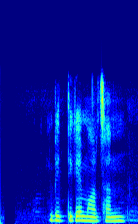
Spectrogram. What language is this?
Nepali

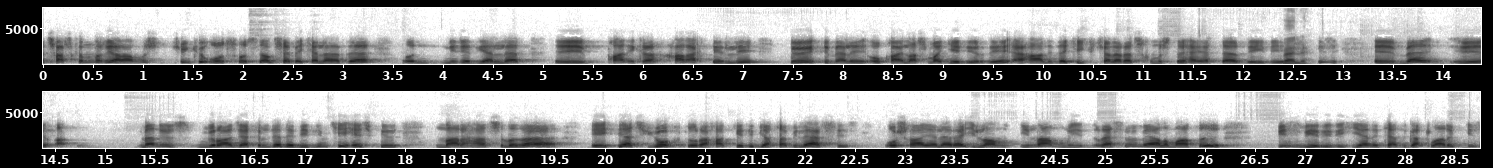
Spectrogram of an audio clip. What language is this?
Turkish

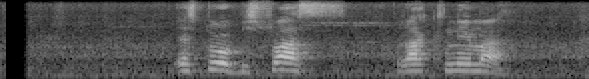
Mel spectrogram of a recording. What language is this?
Nepali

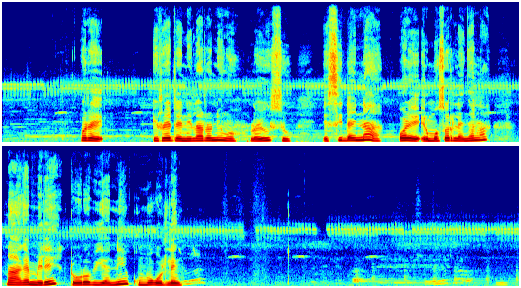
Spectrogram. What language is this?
Masai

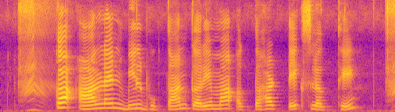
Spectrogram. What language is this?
Chhattisgarhi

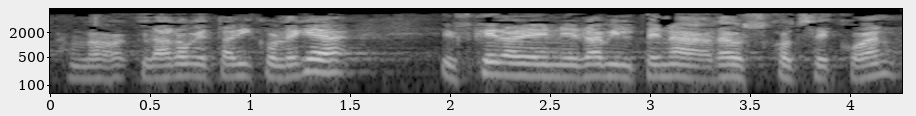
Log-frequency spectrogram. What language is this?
Basque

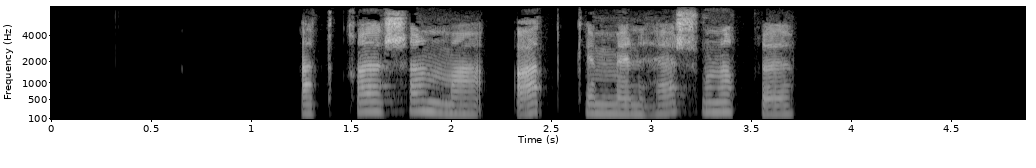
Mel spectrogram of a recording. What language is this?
Bashkir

